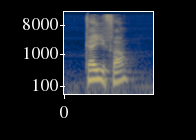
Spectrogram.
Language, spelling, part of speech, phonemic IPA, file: Arabic, كيف, adverb, /kaj.fa/, Ar-كيف.ogg
- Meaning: 1. how 2. however (in whatever way or state)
